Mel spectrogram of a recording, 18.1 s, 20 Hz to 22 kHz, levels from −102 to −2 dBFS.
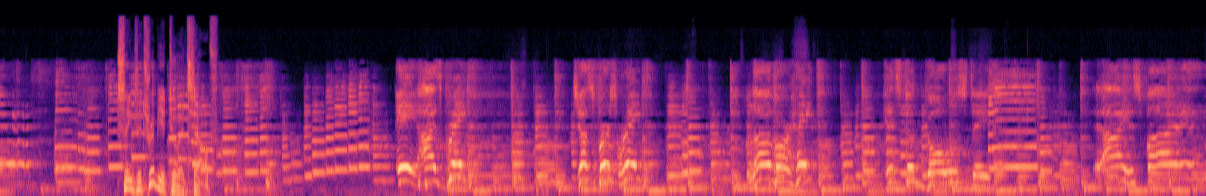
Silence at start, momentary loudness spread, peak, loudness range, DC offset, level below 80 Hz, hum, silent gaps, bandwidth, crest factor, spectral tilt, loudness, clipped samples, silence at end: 0 s; 13 LU; -6 dBFS; 3 LU; under 0.1%; -52 dBFS; none; none; 15.5 kHz; 18 dB; -4.5 dB/octave; -25 LUFS; under 0.1%; 0 s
